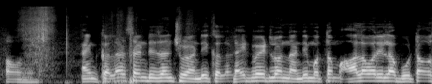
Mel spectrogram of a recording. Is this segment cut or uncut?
cut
